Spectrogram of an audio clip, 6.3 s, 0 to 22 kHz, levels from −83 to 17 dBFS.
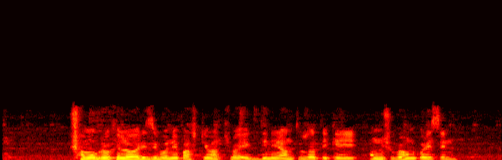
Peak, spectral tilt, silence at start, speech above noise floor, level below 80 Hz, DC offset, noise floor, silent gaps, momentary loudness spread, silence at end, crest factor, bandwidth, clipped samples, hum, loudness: -2 dBFS; -7.5 dB/octave; 0.9 s; 36 dB; -56 dBFS; under 0.1%; -53 dBFS; none; 9 LU; 0.6 s; 16 dB; 7.6 kHz; under 0.1%; none; -17 LUFS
